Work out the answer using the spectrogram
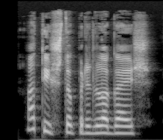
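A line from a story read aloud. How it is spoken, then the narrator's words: Snort. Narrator (Russian): фыркнул Нолан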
